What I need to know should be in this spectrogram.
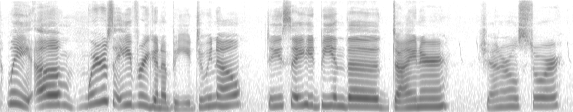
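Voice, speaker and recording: A woman streamer giving casual, informal game commentary and reading aloud in an expressive, reactive way. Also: high voice, moderate pace, dry recording.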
